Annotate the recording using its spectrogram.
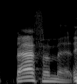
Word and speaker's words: Baphomet: How you Baphomet? – Baphomet.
